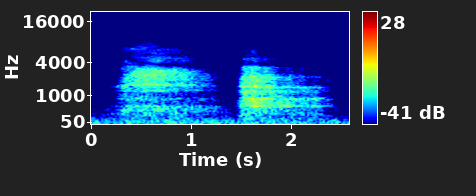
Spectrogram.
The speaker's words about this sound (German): Er atmet schwer. Ich, ich das machst du in letzter Zeit oft. Schwer atmen.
